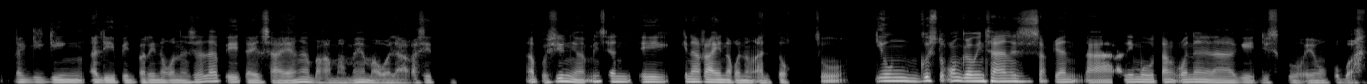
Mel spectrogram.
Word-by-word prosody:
nagiging 105 -2 -1
alipin 100 -1 0
parin 100 -1 -1
ako 95 0 -2
ng 95 0 -2
salapi, 125 -1 0
dahil 95 -1 -1
sayang 85 +3 0
nga 115 - +2
baka 85 -3 -6
mamaya 85 +6 -1
mawala 80 -4 -3
kasi't 95 +3 -5 0.9
tapos 100 - -2
'yon 140 -5 +5
nga 100 - +3
minsan, 130 -2 0
eh, 120 -1 +1
kinakain 115 -4 +3
ako 95 -2 +1
ng 90 -2 0
antok. 80 +1 -4 0.2
So, - - -3 0.3
'yung 160 -2 +4
gusto 170 +1 +2
kong 170 0 +3
gawin 150 0 +6
sana 140 -1 +5
sa 135 - +1
sasakyan 130 -4 -2
nakakalimutan 110 0 0
ko - - -2
na 115 - +2 0.3
lagi 95 -1 -3
Diyos 85 +1 -8
ko, 85 -4 -8
ewan 85 -1 -3
ko 80 - -9
ba? - - -3
105 Hz, 170 wpm, -26 LUFS, 95-125 Hz, 0.9 s, gawin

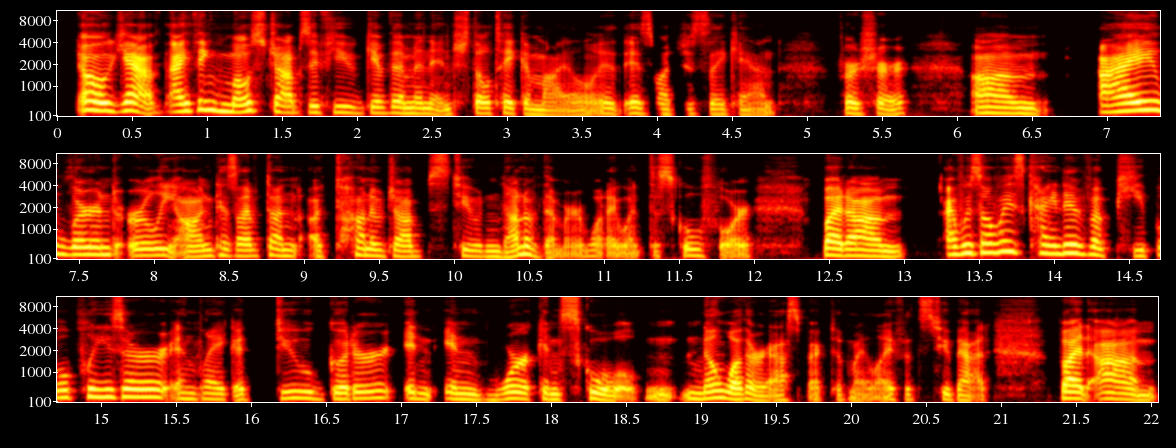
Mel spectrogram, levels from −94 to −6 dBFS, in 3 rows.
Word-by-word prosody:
Oh 275 -2 +8
yeah, 245 0 +6
I 220 +2 +7
think 275 -2 +2
most 230 +3 +1
jobs 185 +1 -1
if 195 0 -5
you 190 -1 -4
give 175 +1 -6
them 175 -2 -2
an 160 -1 -3
inch, 140 +1 -10
they'll 165 -1 0
take 165 -1 -3
a 160 - -3
mile, 130 -1 -8
a 160 -1 -5
as 165 -3 -3
much 150 0 -11
as 150 +1 -16
they 150 -1 -8
can, 65 - -13 0.4
for 165 -2 -1
sure. 160 +1 -5 0.4
Um, 170 -3 0 0.4
I 240 +6 +9
learned 225 -2 +1
early 195 +1 -1
on 165 +2 -2
'cause 190 -1 -7
I've 175 0 -3
done 185 -4 -4
a 165 - -6
ton 200 +4 -4
of 180 - -4
jobs 165 -1 -5
too, 180 -3 -6
and 165 0 -5
none 170 +10 0
of - - -1
them - - -9
are - - -10
what - - -11
I - - -5
went - - -11
to - - -12
school 190 - -5
for. 180 - -7 0.4
But, 205 -2 +7
um, 175 -4 +4 0.3
I 225 - +6
was 265 +3 +3
always 295 +1 +3
kind 260 -2 0
of 255 -3 +4
a 215 - +1
people 195 +5 -6
pleaser, 235 0 +3
and, 180 -6 -5
like, 170 -2 -6
a 160 - -5 0.2
do-gooder 200 +1 -2
in 175 -3 -4
in 170 -4 -2
work 180 +5 -1
and 165 -3 -3
school. - - -1
N - - -7
no 190 +2 -1
other 170 -4 +3
aspect 150 0 -9
of - - -13
my - - -12
life, - - -10
it's - - -12
too - - -7
bad. - - -6 0.5
But, 200 -3 +6
um, 175 -6 +1
185 Hz, 215 wpm, -23 LUFS, 165-220 Hz, 0.5 s, I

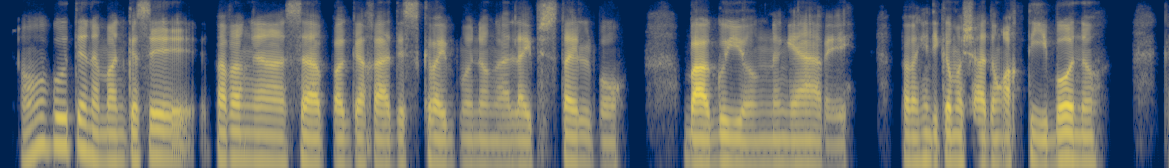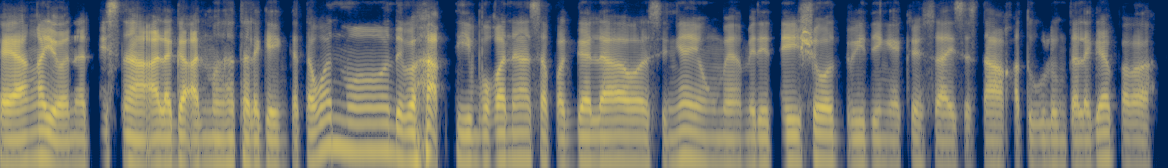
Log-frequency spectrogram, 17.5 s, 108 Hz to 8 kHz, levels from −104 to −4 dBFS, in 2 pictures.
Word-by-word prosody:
Oh, 200 +1 -5
buti 195 -2 0
naman 130 -2 -1
kasi, 140 +2 0 0.2
parang, 135 0 +2
ah, 130 -1 +1
sa 120 -2 +3
pagkaka-describe 115 -1 -1
mo 115 - -7
ng, 110 0 -6
ah, 110 - -5
lifestyle 110 +3 0
mo, 105 -1 -10 0.5
bago 120 +1 +8
'yong 115 -1 -3
nangyari. 110 -3 -1 0.4
Parang 125 -1 -1
hindi 130 -1 -4
ka - - +4
masyadong 120 0 +1
aktibo, 125 +2 +3
'no? 120 -2 -2 0.5
Kaya 115 +1 +7
ngayon, 120 -5 +3
at 115 -1 -5
least 130 - -5
naalagaan 115 0 +4
mo 115 - -4
na 115 - -4
talaga 115 -1 -2
'yong 110 - -9
katawan 135 - -4
mo, 170 -1 -4
'di 150 - 0
ba? 135 -1 +5
Aktibo 130 -1 -6
ka 135 +1 +1
na 135 0 -2
sa - - -5
pag-galaw, 125 +1 0
kasi 120 - -14
nga 140 +3 -2
'yong 125 -3 -4 0.2
meditation, 125 +2 -1
breathing 115 0 -8
exercises, 110 0 -7
nakakatulong 110 0 -6
talaga 115 +4 -3
para 115 -4 -6
120 Hz, 170 wpm, -24 LUFS, 115-130 Hz, 0.5 s, bago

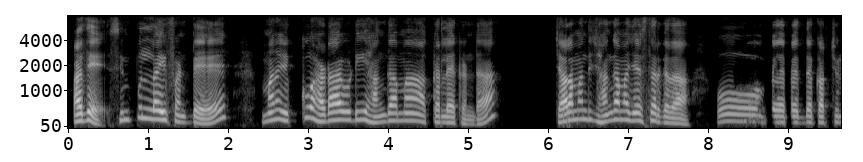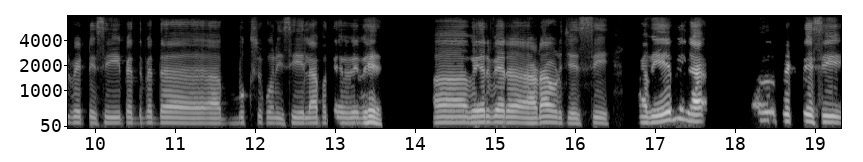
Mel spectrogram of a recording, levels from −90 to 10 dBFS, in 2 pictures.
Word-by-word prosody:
అదే 195 +3 +6 0.3
simple 225 +6 -5
life 225 -2 +5
అంటే, 155 -4 -1 0.8
మనం 230 +3 +2
ఎక్కువ 205 +9 -8
హడావిడి, 220 +3 +3 0.2
హంగామా 200 +5 0 0.2
అక్కర్లేకండా 145 -8 -4 0.9
చాలామంది 230 +1 +4
హంగామా 230 +6 +1
చేస్తారు 200 -1 -1
కదా! 135 -3 +1 0.5
ఓ - - -4 0.6
పె 165 - -2 0.2
పెద్ద 155 -1 -4
ఖర్చులు 155 0 -5
పెట్టేసి, 150 -1 -7 0.2
పెద్ద, 145 -3 -7
పెద్దా 145 0 -4 0.9
బుక్స్ 145 +2 -12
కొనేసి, 140 0 -8 0.2
లేకపోతే 140 +1 -4 0.2
వే 145 - -1
వే 155 +2 +6 0.8
ఆహ్, 155 0 +2
వేరు 160 0 +3
వేరు 155 -1 +3 0.2
హడావిడి 155 +1 +2
చేసిసి, 130 +3 -5 0.6
అవేమీ 195 - +5
లే 180 - +12 0.8
ఓహ్! 215 0 -1
పెట్టేసి 175 -3 +2
160 Hz, 105 wpm, -24 LUFS, 150-205 Hz, 0.9 s, లే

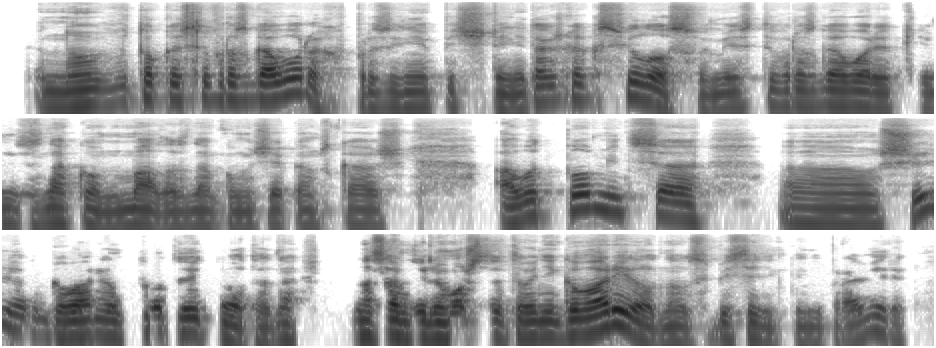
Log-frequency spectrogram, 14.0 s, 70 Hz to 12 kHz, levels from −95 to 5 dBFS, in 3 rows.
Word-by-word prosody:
Но 100 +3 0
в 120 +4 -8
тока 145 -1 0
если 140 0 -1
в - - -7
разговорах 140 +5 +3
произведение 95 0 -4
впечатления. 95 -2 -4
Так 125 0 0
же, 135 - -12
как 140 -1 -3
с - - +2
философами. 95 - +1
Если 95 +1 -6
ты 110 - -6
в 105 - -4
разговоре 105 -2 +1
с - - -18
каким-нибудь 95 -1 -8
знакомым, 95 -3 -3
малознакомым 85 -2 -3
человеком 85 -1 -6
скажешь: 90 +1 -7 0.4
"А - - +1
вот 135 +1 -1
помнится, 160 - +1 0.3
э, 95 -1 -3
Шиллер 155 - -1
говорил 115 -1 +3
то-то 135 -1 0
и - - +2
то-то", - - 0
да. - - -4 0.3
На 115 0 +2
самом 120 -3 +5
деле, 105 -1 +3
может, 110 +2 +1
этого 110 -1 +1
не 110 0 +2
говорил, 125 - +7
но 85 +1 -4
собеседник-то 100 -5 -6
не 85 -1 -8
проверит. - - -5
105 Hz, 190 wpm, -22 LUFS, 95-130 Hz, 0.4 s, говорил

